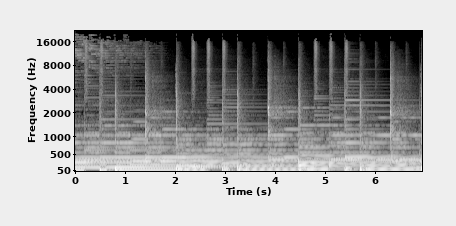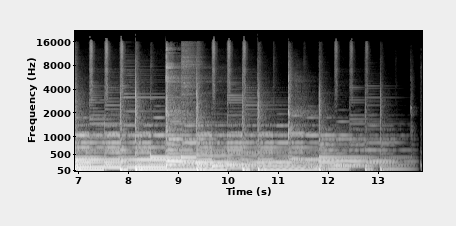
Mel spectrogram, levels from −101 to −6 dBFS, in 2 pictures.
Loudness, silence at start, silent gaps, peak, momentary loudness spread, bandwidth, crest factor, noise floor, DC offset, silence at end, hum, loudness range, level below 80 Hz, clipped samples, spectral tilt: -18 LUFS; 0 s; none; 0 dBFS; 10 LU; 17.5 kHz; 16 dB; -44 dBFS; under 0.1%; 0.4 s; none; 7 LU; -22 dBFS; under 0.1%; -7.5 dB/octave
